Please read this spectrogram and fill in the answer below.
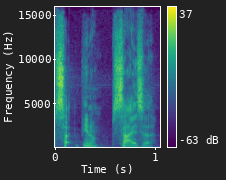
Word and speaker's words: CISA: CISA is how people pronounce it, okay?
